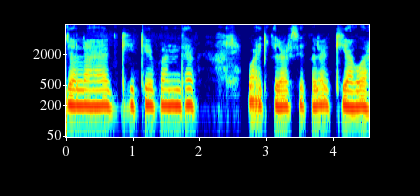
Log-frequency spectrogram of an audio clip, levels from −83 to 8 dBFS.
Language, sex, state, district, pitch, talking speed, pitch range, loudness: Hindi, female, Bihar, Araria, 205 Hz, 170 wpm, 195-210 Hz, -15 LUFS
